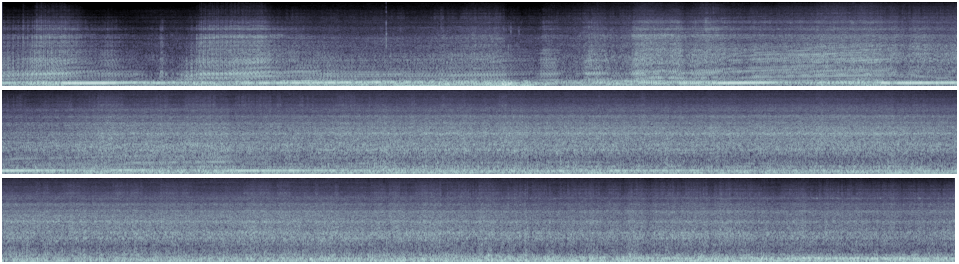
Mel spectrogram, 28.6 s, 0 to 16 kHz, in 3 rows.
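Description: Supercharged BMW E92 M3 V8 pulling, with rising engine notes between about five and nine seconds in. It then settles into a long stretch at speed where steady wind rush over a roof-mounted microphone drowns most of the engine.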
